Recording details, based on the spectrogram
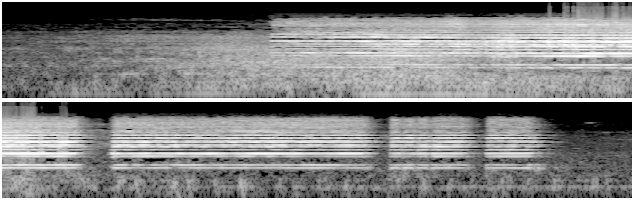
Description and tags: car horn
A car passes honking
beep, car, cars, city, honk, honking, horn, horns, streets, streetsound, traffic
